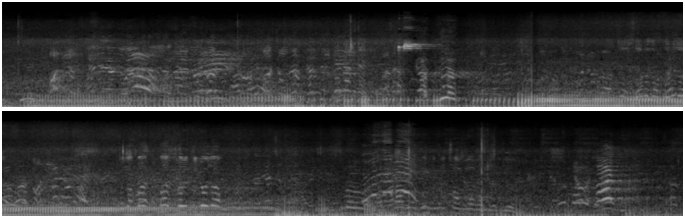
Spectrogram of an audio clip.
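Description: A motor vehicle engine running steadily, fading out about thirteen seconds in, with scattered shouts from players on the pitch over it.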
